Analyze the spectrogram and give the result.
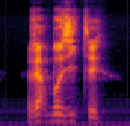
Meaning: verbosity, wordiness
- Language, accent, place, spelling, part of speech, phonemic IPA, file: French, France, Lyon, verbosité, noun, /vɛʁ.bo.zi.te/, LL-Q150 (fra)-verbosité.wav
